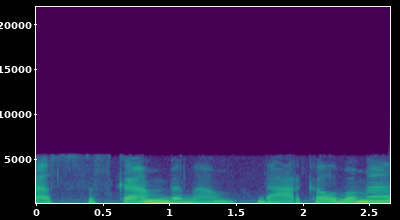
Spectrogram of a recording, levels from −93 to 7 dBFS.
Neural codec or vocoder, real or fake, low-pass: none; real; 5.4 kHz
